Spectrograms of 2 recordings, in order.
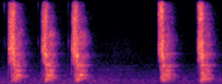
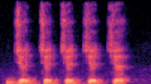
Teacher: ch is voiceless, which means we do not use our voice box, and j, j, j, j, j is voiced, which means we do use our voice box to say it. You'll feel your throat vibrating, j, j, j. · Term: affricates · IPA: tʃ and dʒ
